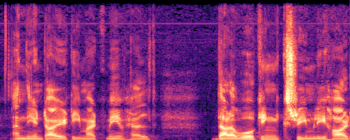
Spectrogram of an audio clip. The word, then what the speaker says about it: Mave Health: CEO, Mave Health या Mave Health, मुझे थोड़ा pronunciation बता दीजिए. Mave Health, right? Okay, Mave Health it is.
